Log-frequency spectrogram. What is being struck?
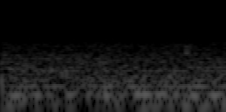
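Nothing is struck.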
